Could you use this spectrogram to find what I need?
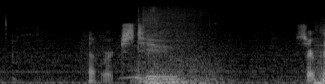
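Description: A magical shimmering whoosh sounds as a card is played.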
